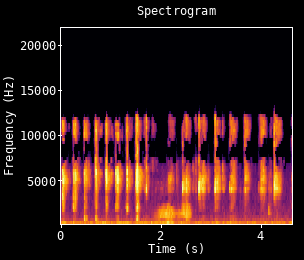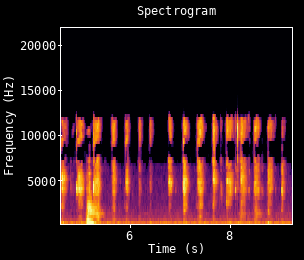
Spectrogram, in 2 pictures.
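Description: A thin metal blade cuts lines into a solid slab of kinetic sand resting on a palm, making a steady run of about thirty crisp, bright slicing crunches. One fuller, louder crunch with a lower body stands out around the middle, over a faint low background hum.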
